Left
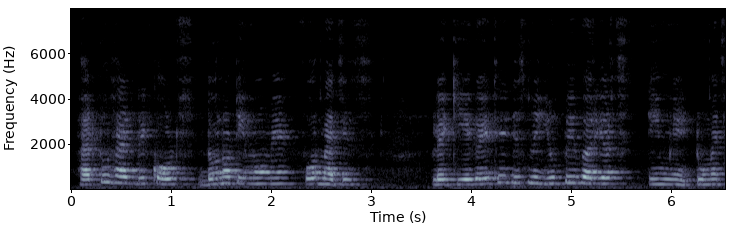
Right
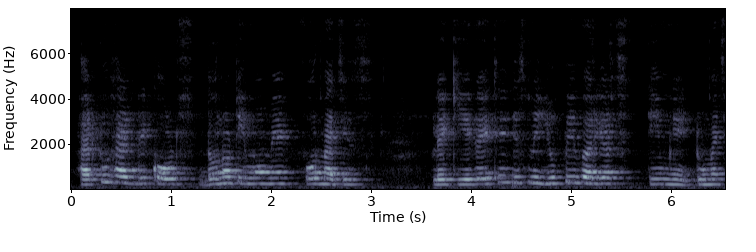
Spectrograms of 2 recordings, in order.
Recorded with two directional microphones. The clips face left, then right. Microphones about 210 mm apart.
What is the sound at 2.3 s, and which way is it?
Speech, 35° left (ahead or behind).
